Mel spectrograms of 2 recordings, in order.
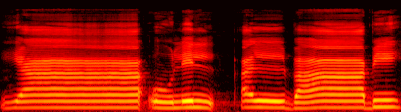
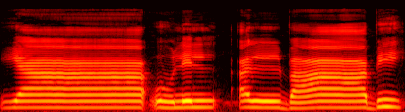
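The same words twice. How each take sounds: Both takes have the same delivery.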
